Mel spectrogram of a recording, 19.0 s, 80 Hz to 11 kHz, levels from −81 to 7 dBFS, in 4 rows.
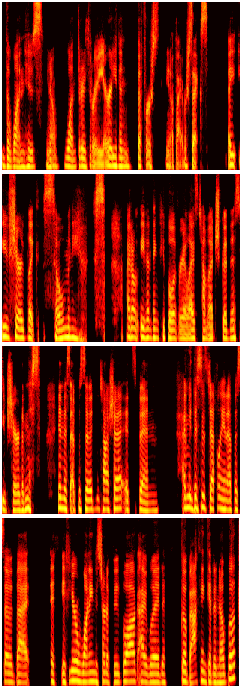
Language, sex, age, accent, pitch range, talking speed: English, female, 20-39, American, 160-185 Hz, 210 wpm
